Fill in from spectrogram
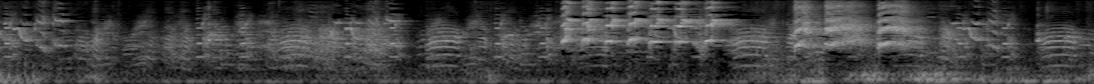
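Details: Zebra finch colony sharing space with Bengalese finches: a dense chatter of short stacked nasal calls, growing louder after three seconds into bursts of bright, rapid beeping notes, with soft wing flutters below.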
